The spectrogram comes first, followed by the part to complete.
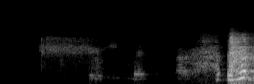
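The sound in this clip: A single sneeze interrupts an Arabic lecture on the book of manners in Sahih al-Bukhari. Brief voiced sounds come first, then a breathy intake builds into one sharp, loud, explosive burst near the end.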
